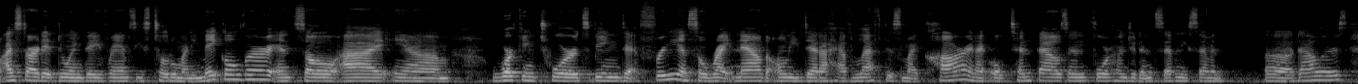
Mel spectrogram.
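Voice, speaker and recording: A woman in her forties talks straight to her laptop webcam from an empty classroom at work, candid and chatty as she explains her own budget. Her voice sits a little low, and a faint hum of the room runs underneath. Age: 40s. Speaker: budgeting channel host. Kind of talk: casual talk to camera.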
